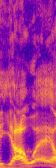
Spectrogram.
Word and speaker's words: Yahweh: And sometimes we might attempt to pronounce God's name, put in some vowels. Okay, we'll say Yahweh, although the Jews didn't believe God permitted us to say his name.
